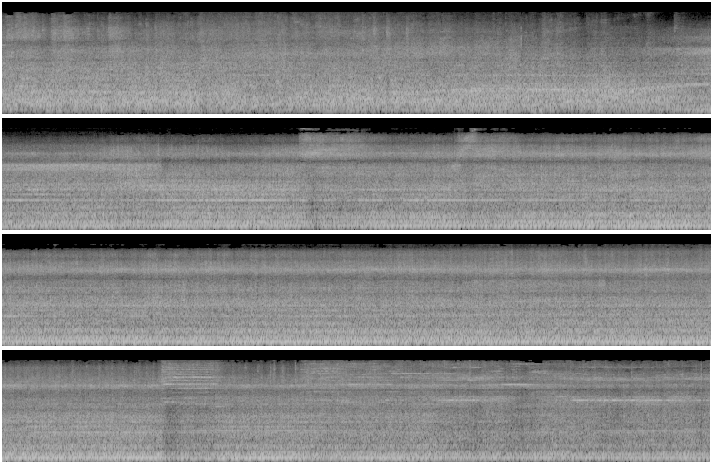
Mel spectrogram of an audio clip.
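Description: Freight train rolling past: covered hopper cars with wheels clattering and squealing on the rails, then a CSX diesel locomotive with a steady low engine hum and wheel squeal as autorack cars follow.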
